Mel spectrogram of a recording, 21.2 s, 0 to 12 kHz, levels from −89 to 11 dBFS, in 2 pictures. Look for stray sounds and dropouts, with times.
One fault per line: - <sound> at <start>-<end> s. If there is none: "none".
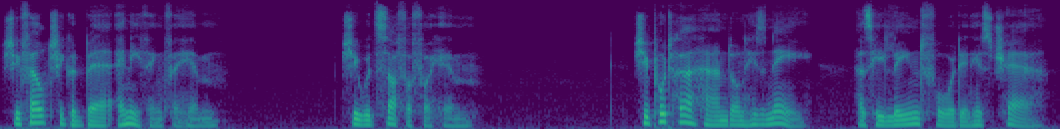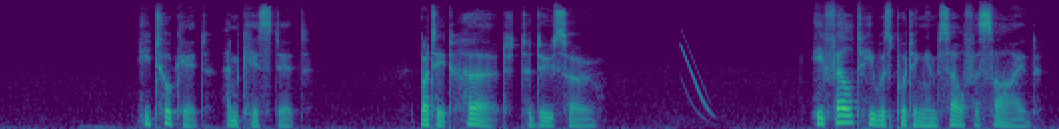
- chirp at 17.4-17.8 s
